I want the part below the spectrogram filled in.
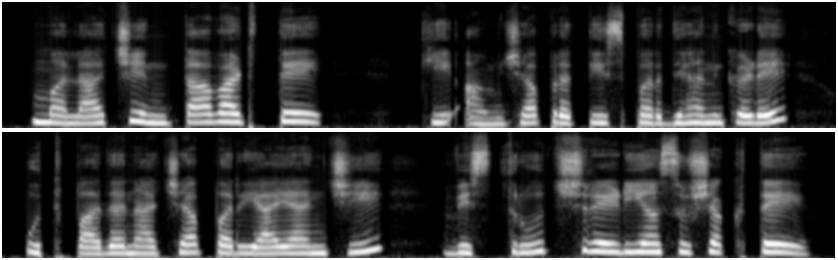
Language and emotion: Marathi, fearful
